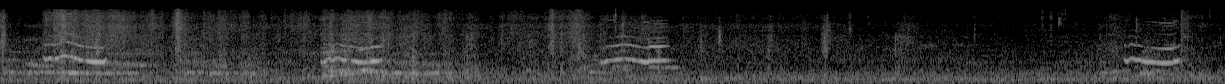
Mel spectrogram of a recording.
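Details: Crying of a baby monkey hurt when grabbed: four falling, whining wails spaced about three seconds apart, some paired with a lower steady moaning tone, over constant faint background noise.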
